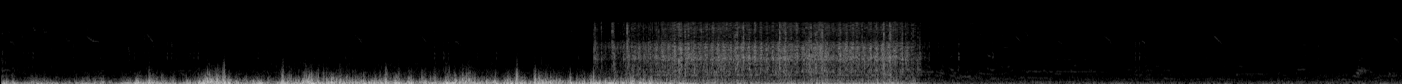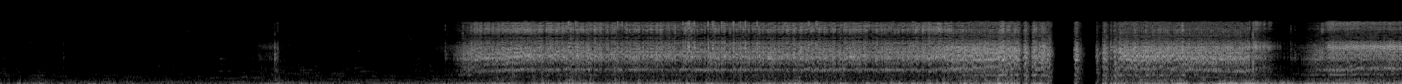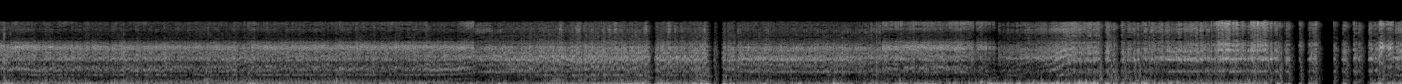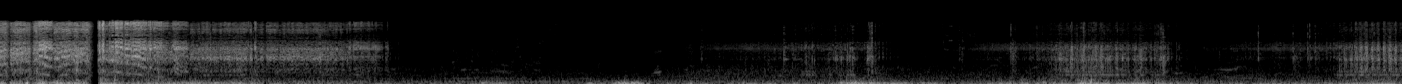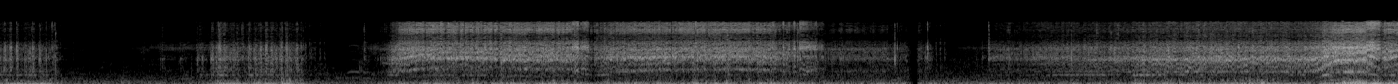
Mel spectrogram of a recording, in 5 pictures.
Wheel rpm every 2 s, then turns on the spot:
0, 0, 0, 10, 20, 0, 0, 0, 0, 30, 90, 90, 80, 50, 70, 60, 70, 70, 70, 130, 130, 90, 40, 0, 0, 0, 10, 10, 10, 50, 80, 50, 20, 60, 130.
6-10 52-56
